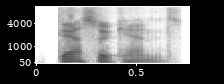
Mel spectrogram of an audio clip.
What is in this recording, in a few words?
"desiccant", American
